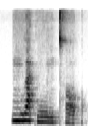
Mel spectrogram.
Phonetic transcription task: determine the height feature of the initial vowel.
high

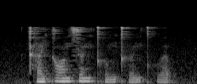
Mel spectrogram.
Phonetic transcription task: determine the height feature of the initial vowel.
low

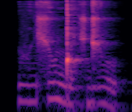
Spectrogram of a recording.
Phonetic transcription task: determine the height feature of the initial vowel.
high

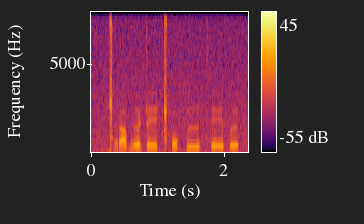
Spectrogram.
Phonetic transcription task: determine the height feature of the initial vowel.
low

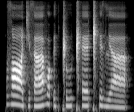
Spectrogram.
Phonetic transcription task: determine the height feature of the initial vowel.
low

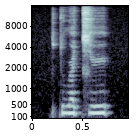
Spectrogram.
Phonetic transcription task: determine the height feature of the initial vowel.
high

